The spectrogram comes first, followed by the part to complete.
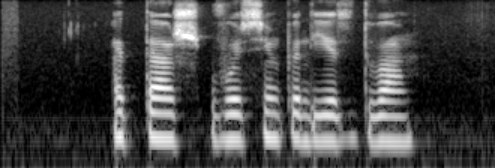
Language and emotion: Russian, neutral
